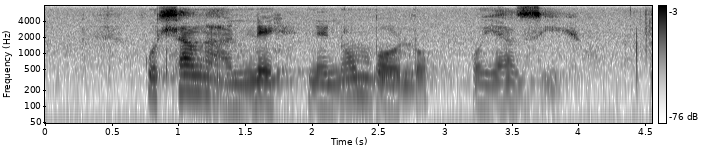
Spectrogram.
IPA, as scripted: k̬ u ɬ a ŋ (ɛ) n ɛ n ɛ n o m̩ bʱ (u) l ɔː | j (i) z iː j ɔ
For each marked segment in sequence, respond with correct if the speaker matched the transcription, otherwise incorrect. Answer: incorrect: a, incorrect: ɔ, incorrect: a

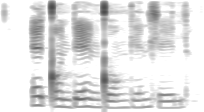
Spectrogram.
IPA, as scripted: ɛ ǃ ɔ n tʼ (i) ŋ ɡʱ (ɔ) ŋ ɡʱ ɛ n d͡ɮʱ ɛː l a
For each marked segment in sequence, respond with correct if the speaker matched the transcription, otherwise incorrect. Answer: incorrect: ɛ, correct

